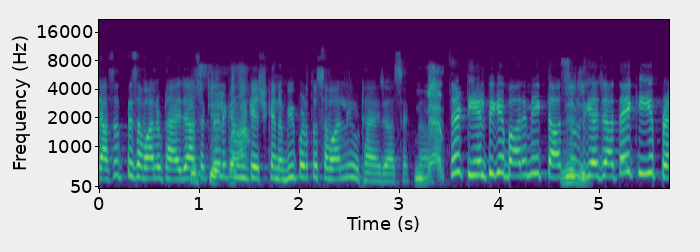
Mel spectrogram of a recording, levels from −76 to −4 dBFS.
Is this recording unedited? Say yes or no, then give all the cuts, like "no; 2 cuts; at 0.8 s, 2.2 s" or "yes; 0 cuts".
no; 1 cut; at 3.4 s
